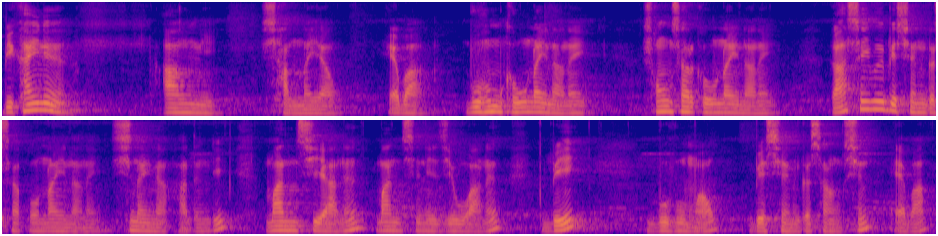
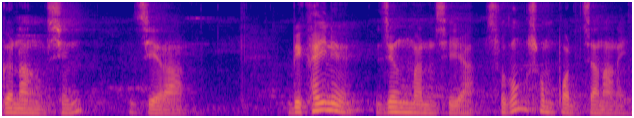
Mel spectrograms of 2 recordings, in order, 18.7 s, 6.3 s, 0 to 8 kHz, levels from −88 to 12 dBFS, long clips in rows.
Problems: background sounds at intervals, background conversations at intervals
